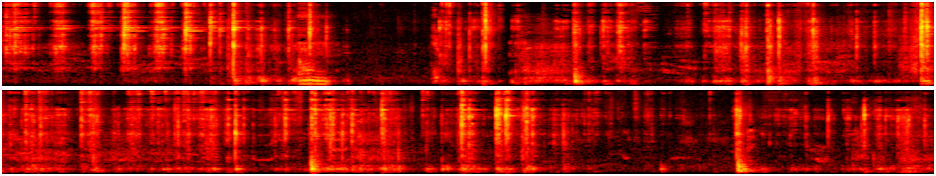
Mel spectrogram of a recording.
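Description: A steel bearing puller being handled and fitted onto the bearing of an electric motor's rotor shaft: irregular metallic clicks and clinks of its jaws and arms against the bearing and housing. There is a brief dead-silent break about three seconds in.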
